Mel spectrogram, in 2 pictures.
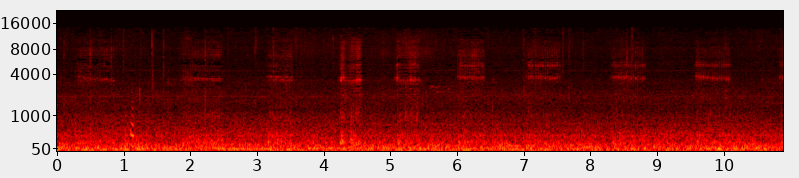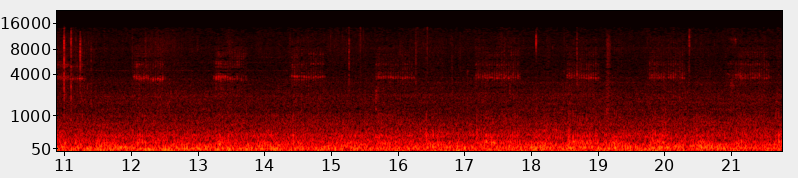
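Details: Steady low rumbling purr with faint high chirps repeating about once a second from a mother cat nursing her five newborn kittens and kneading.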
